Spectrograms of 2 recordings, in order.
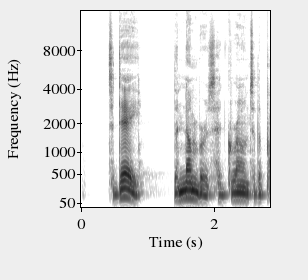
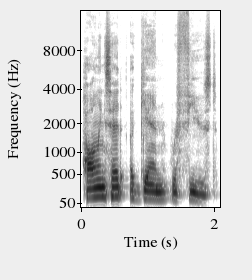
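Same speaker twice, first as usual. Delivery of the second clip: plain reading voice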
